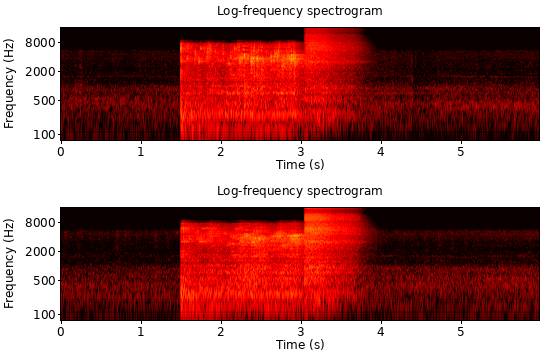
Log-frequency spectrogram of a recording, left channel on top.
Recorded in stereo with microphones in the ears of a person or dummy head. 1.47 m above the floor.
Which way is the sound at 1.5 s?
50° left (ahead or behind).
